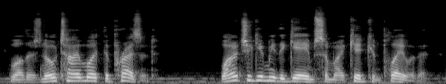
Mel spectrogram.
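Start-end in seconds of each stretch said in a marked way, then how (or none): none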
